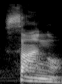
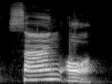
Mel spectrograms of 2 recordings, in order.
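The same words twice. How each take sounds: First: सांग said straight as one word, "sa-ngo"; the correct सांग, syllables linked smoothly; straight joined pronunciation. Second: सांग अ broken in two, "saang, o"; wrongly split word. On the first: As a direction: say सांग without a break, ng leading into the vowel. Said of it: "लेकिन सीधा बोलेंगे". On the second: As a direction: split सांग अ, closing on ng before a separate vowel. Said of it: "फिर ऐसा नहीं करना". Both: Shown as a demonstration.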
